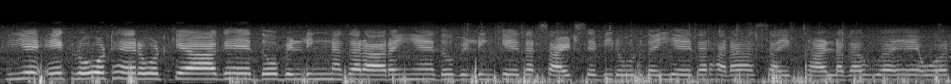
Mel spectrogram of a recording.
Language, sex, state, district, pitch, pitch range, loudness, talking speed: Hindi, female, Uttar Pradesh, Jalaun, 240 Hz, 225-255 Hz, -19 LUFS, 200 wpm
